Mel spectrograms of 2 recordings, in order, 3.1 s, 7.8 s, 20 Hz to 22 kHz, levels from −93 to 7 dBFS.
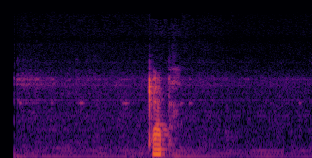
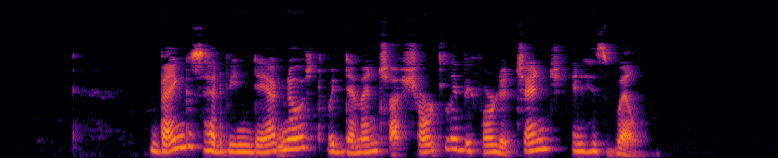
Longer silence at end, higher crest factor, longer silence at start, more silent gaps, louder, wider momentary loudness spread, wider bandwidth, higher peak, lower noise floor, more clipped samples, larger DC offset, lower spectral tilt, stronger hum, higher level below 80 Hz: about the same, 1.3 s vs 1.4 s; first, 32 dB vs 20 dB; second, 0.15 s vs 1.5 s; neither; second, -32 LUFS vs -23 LUFS; first, 28 LU vs 9 LU; first, 16 kHz vs 7.6 kHz; second, -8 dBFS vs -4 dBFS; second, -60 dBFS vs -85 dBFS; neither; neither; first, -6.5 dB/octave vs -4.5 dB/octave; neither; first, -64 dBFS vs -72 dBFS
